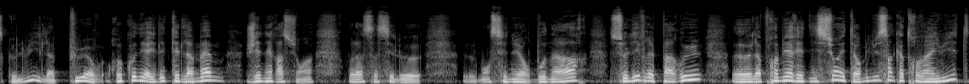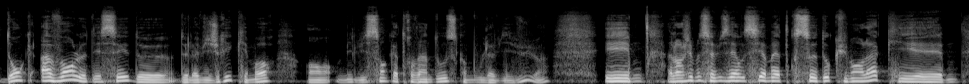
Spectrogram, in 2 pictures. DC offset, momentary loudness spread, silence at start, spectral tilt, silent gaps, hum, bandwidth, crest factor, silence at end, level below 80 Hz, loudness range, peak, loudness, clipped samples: under 0.1%; 9 LU; 0 s; -6 dB/octave; none; none; 14.5 kHz; 14 dB; 0 s; -50 dBFS; 5 LU; -2 dBFS; -17 LUFS; under 0.1%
